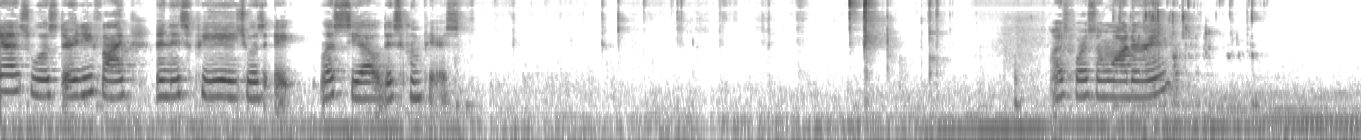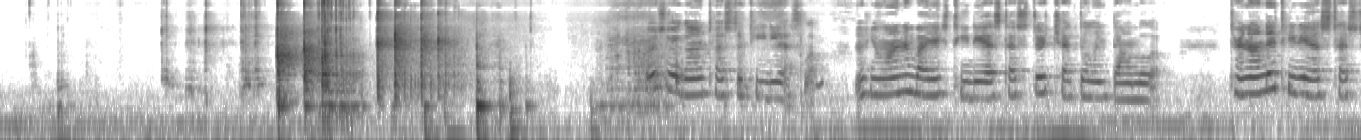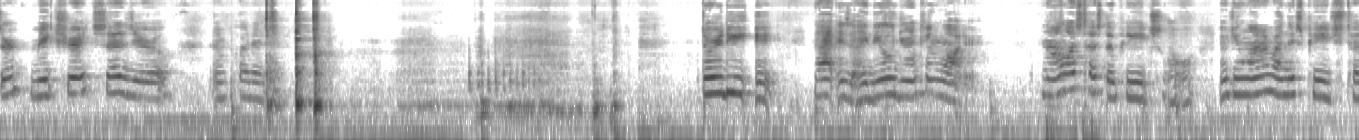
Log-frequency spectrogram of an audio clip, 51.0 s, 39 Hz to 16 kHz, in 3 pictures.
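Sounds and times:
rubbing and handling sounds: 0:08.1 - 0:10.4, 0:22.6 - 0:25.6.

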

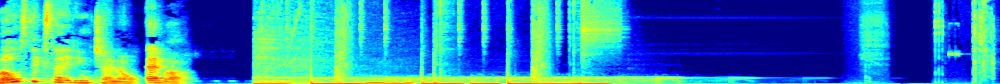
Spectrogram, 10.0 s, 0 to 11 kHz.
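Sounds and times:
electronic music: 0:02.6 - 0:08.2.

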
